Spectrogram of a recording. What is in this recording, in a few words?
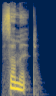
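"summit", US English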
